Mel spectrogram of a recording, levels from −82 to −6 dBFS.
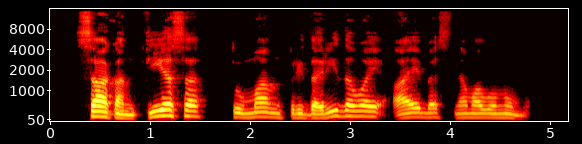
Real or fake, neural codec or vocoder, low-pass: real; none; 14.4 kHz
